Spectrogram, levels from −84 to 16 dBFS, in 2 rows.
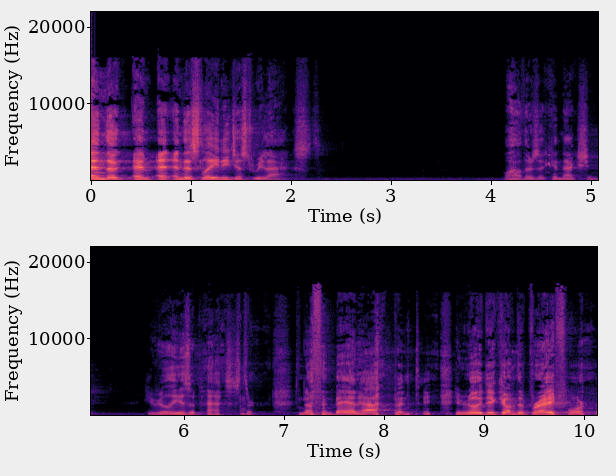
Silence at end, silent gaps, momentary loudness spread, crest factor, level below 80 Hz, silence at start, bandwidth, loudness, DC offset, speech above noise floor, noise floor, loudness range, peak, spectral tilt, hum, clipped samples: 0.1 s; none; 21 LU; 24 dB; -74 dBFS; 0 s; 17 kHz; -22 LUFS; under 0.1%; 43 dB; -67 dBFS; 16 LU; 0 dBFS; -3 dB/octave; none; under 0.1%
